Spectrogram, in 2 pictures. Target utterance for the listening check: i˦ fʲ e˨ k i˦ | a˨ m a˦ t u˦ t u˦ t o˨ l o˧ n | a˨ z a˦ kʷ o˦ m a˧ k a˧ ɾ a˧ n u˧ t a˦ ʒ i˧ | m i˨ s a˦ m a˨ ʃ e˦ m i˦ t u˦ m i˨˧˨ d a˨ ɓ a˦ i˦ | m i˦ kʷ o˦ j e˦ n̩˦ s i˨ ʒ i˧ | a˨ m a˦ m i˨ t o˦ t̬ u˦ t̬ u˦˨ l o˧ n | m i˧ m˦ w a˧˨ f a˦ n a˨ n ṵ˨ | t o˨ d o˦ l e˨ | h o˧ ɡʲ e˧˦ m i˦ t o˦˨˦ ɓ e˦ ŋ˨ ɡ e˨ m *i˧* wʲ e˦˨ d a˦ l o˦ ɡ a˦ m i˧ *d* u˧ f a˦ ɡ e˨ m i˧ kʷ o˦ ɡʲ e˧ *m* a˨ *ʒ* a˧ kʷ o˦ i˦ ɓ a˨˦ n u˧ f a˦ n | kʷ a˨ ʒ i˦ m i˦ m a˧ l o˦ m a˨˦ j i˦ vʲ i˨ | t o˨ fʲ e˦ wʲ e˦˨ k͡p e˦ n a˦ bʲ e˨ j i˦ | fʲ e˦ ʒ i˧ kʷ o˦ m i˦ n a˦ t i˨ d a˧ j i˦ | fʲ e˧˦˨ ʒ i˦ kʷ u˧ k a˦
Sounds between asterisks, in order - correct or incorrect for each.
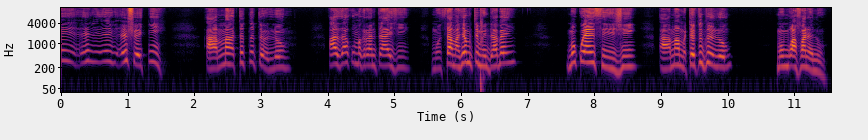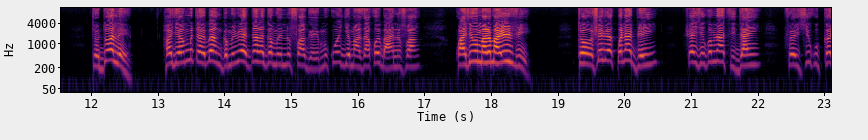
correct, incorrect, correct, incorrect

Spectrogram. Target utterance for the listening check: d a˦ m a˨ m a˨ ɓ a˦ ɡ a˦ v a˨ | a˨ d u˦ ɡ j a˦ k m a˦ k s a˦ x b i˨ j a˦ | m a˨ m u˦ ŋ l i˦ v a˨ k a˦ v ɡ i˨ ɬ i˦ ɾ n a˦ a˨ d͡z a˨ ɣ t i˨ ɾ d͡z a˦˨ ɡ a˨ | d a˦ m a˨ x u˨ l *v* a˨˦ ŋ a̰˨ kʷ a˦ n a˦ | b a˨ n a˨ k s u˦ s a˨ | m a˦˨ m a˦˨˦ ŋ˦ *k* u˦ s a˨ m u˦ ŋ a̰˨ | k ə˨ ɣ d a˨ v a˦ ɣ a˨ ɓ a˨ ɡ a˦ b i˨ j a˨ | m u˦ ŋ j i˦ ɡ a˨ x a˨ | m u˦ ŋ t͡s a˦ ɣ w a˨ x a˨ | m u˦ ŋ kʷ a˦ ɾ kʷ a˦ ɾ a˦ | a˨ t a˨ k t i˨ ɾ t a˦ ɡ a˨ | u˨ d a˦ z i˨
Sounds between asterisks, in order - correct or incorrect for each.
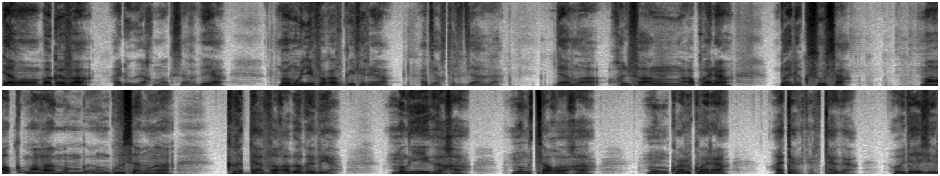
incorrect, incorrect

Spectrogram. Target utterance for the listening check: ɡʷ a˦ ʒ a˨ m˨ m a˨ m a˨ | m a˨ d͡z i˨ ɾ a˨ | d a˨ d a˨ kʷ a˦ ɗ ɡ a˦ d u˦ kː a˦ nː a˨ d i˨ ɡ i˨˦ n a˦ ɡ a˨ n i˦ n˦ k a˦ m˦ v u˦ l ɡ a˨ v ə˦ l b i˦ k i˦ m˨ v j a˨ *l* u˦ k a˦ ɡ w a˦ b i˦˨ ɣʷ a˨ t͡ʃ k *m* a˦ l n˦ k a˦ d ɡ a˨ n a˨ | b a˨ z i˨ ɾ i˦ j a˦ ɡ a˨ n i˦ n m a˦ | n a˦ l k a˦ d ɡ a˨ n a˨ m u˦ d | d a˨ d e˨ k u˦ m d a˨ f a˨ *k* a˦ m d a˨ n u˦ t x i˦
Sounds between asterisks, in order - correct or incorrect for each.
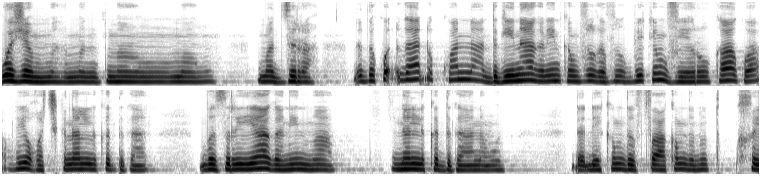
incorrect, incorrect, correct

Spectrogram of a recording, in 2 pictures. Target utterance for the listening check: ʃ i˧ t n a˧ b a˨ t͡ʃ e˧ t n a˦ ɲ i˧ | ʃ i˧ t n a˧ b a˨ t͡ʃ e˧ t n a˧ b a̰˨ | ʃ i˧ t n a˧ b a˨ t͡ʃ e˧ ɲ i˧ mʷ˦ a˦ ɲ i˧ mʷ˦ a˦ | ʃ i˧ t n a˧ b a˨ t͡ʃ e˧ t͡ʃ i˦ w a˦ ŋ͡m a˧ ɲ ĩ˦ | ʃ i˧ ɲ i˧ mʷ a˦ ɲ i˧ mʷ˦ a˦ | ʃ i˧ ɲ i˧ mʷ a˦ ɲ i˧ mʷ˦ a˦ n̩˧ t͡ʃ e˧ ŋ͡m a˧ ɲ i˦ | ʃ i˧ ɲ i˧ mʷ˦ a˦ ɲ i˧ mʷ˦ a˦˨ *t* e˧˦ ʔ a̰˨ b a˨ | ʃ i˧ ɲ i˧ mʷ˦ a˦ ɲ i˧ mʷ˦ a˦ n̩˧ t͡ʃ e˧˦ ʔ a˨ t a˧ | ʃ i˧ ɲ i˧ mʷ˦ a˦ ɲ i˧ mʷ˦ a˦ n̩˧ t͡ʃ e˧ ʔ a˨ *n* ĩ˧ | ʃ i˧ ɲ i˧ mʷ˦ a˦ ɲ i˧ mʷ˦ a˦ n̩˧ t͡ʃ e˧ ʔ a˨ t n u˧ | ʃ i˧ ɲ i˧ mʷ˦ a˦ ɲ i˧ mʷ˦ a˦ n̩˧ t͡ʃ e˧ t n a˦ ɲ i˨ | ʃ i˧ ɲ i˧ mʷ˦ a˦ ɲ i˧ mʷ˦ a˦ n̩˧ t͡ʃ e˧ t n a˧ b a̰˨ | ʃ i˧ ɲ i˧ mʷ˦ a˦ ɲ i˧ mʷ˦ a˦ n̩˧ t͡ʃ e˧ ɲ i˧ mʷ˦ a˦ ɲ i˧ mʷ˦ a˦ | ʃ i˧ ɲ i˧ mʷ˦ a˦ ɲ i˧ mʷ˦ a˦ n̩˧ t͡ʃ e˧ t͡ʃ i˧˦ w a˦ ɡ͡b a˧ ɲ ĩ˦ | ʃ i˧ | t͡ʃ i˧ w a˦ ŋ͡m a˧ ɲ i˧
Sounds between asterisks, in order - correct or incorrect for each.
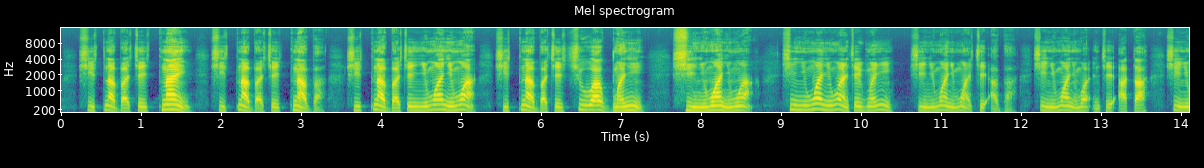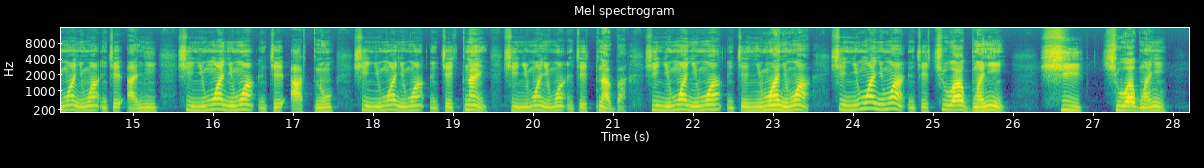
incorrect, incorrect

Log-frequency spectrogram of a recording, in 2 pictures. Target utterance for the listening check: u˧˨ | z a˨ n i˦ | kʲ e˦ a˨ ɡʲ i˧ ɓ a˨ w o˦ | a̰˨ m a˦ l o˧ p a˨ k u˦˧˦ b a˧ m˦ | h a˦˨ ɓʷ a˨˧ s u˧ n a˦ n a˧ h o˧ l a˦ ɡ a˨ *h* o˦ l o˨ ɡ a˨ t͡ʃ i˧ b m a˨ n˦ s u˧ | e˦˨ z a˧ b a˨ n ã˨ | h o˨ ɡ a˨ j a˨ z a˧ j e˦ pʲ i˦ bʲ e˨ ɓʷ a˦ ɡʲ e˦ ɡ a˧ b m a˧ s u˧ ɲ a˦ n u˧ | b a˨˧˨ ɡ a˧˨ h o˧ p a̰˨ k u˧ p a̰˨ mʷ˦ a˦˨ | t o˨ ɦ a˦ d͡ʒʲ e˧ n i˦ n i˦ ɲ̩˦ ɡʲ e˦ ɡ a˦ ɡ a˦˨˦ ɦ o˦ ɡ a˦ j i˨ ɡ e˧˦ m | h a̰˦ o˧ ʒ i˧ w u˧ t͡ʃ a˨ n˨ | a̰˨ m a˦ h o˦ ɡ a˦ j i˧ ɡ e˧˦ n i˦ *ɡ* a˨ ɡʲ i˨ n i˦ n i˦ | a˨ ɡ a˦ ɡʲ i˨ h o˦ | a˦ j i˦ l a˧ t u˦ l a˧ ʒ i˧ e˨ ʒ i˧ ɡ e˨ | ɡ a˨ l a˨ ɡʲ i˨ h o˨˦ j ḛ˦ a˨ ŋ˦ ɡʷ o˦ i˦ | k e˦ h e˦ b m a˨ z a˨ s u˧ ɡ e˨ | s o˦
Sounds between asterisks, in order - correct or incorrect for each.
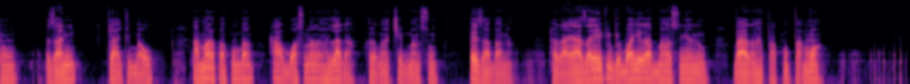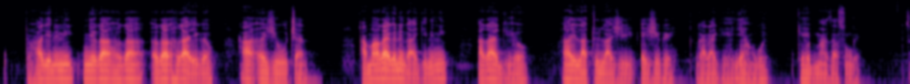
correct, correct

